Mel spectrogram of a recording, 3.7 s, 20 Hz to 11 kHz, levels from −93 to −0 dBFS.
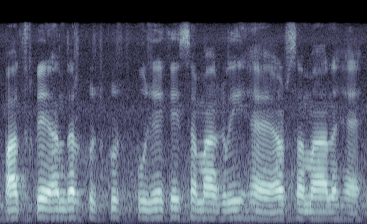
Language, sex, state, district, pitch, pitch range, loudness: Hindi, male, Uttar Pradesh, Lalitpur, 120 Hz, 110-125 Hz, -19 LUFS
